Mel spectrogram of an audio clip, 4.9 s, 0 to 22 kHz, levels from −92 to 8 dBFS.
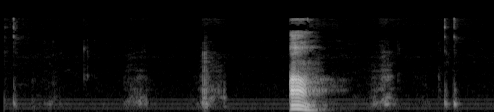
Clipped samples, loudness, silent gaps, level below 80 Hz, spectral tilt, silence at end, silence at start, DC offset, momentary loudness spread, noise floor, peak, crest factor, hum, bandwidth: under 0.1%; -21 LUFS; none; -58 dBFS; -5 dB/octave; 1.8 s; 2.9 s; under 0.1%; 29 LU; -72 dBFS; -2 dBFS; 30 dB; none; 11.5 kHz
